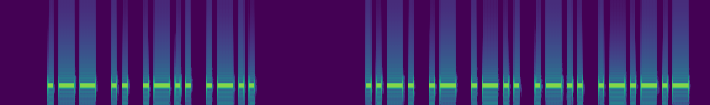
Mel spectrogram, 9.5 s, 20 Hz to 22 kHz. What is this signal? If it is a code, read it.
Morse code, heard as a keyed tone, about 17 wpm, 700 Hz. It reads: WILL FALL.
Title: 3x Word-Spacing - Sentences from Top 500 Words - 17wpm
